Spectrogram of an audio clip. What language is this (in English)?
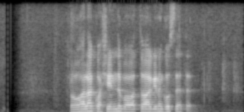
Sinhala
